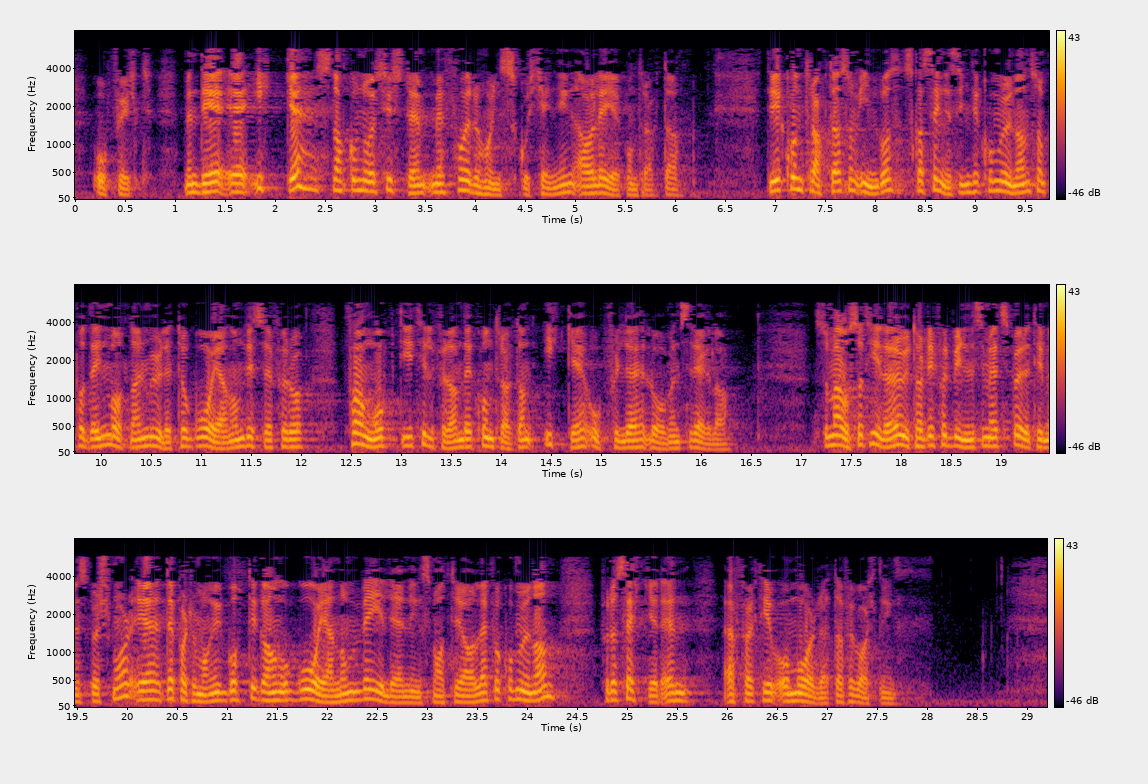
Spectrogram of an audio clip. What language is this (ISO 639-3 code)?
nob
